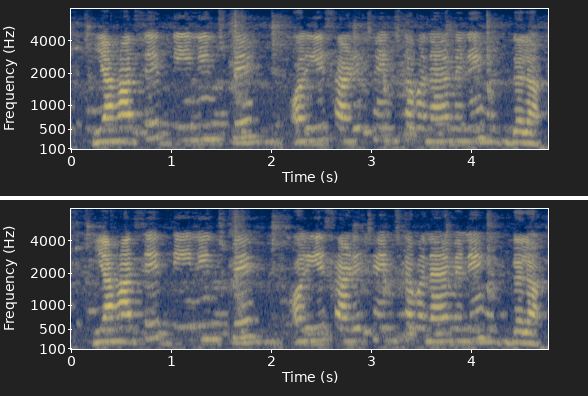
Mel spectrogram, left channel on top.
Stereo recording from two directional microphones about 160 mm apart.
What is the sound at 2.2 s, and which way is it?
A woman's voice, 5° left (ahead or behind).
